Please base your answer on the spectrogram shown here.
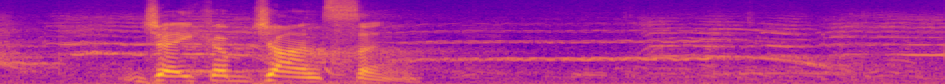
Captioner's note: applause and cheering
